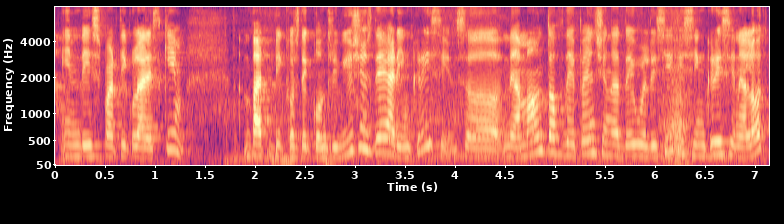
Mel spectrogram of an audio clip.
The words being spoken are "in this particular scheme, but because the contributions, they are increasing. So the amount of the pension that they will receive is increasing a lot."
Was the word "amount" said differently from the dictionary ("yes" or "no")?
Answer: no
